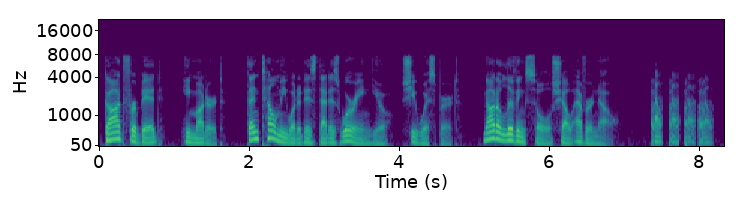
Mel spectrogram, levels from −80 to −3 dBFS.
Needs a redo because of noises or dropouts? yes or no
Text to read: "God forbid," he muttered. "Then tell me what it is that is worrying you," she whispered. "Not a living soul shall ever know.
yes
